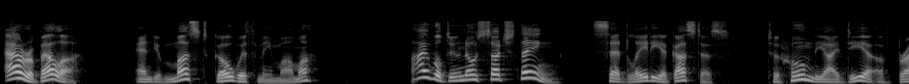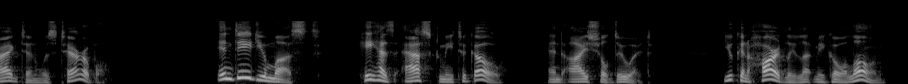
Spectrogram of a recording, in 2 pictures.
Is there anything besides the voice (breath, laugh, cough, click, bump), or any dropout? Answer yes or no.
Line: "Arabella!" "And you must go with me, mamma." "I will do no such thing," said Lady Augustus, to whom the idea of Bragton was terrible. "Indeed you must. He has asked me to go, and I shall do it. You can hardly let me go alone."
no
